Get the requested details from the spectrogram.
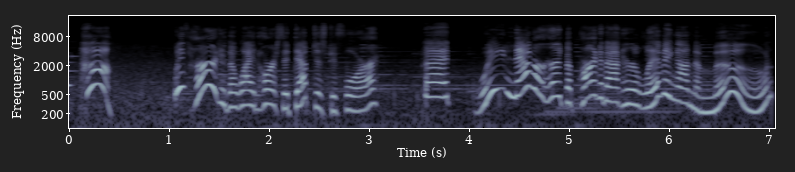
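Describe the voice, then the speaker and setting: Clear music plays behind a cartoonish character voice that is female-sounding, extremely high in pitch and full of very wide pitch swings. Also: moderate pace. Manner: excitable, refers to self in third person.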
